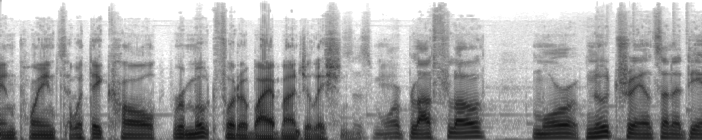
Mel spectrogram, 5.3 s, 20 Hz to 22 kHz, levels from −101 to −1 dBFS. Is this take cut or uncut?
cut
